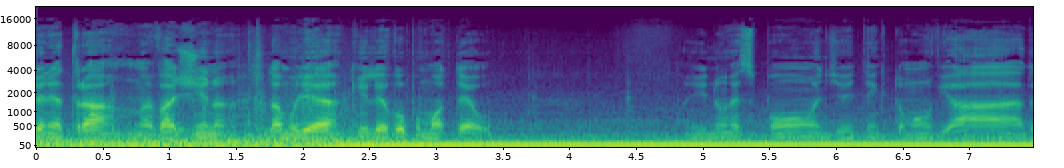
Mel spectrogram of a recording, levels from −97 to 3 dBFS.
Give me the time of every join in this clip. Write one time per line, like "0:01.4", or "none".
none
